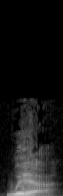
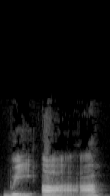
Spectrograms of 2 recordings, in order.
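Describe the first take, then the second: First: One short syllable, with the vowel dropped. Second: Two separate words, with the full vowel. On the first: The speaker calls it right. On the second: The speaker calls it wrong. "kita biasanya tidak mengatakan"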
